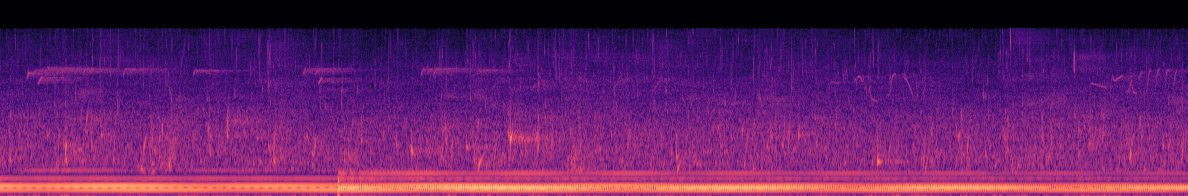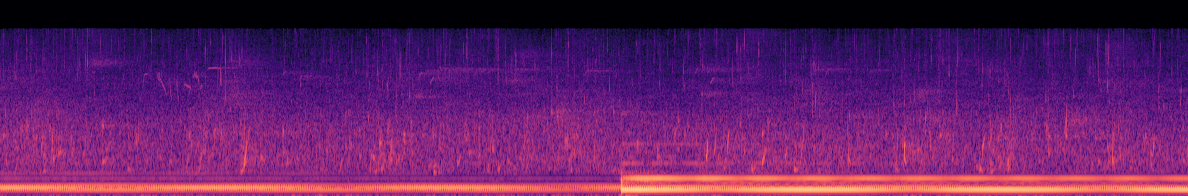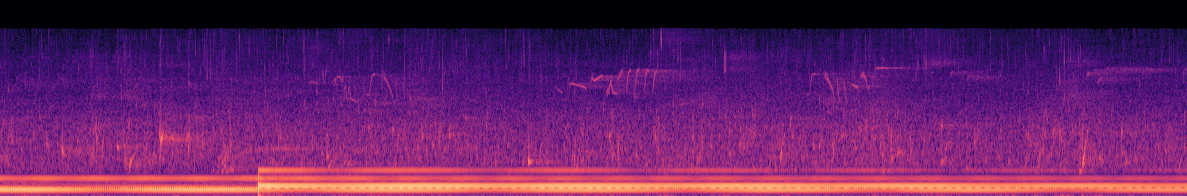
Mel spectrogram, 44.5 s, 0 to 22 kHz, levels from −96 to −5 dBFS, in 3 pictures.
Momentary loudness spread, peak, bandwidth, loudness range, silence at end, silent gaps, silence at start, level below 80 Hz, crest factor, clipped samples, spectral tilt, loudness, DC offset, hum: 10 LU; -8 dBFS; 9.8 kHz; 8 LU; 0 s; none; 0 s; -58 dBFS; 16 dB; under 0.1%; -9 dB/octave; -25 LUFS; under 0.1%; none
